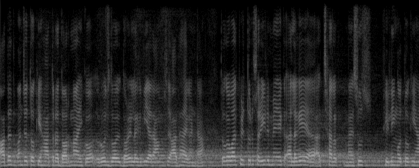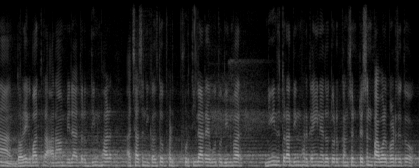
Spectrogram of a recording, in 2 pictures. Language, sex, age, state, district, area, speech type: Maithili, male, 30-45, Bihar, Purnia, rural, spontaneous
